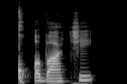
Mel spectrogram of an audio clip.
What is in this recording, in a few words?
knuckle, Lushootseed; q̓ʷəbaciʔ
